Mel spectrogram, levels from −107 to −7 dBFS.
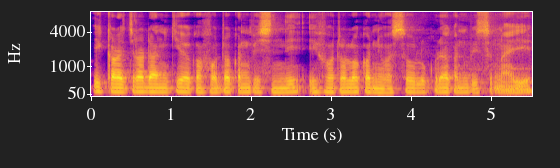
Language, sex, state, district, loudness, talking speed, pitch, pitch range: Telugu, male, Andhra Pradesh, Sri Satya Sai, -20 LUFS, 130 wpm, 100 Hz, 100-105 Hz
